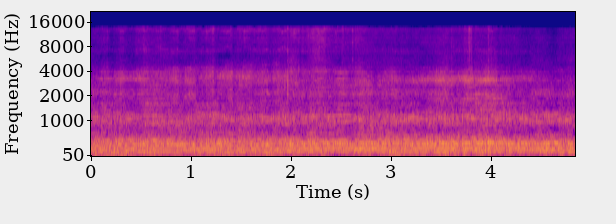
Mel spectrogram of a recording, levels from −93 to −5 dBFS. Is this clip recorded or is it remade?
remade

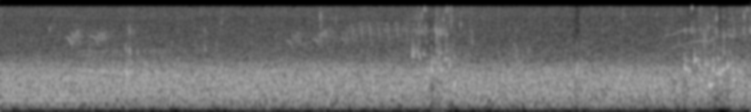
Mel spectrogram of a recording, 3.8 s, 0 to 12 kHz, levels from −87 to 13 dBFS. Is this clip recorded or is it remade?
recorded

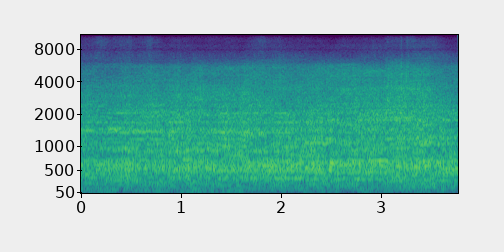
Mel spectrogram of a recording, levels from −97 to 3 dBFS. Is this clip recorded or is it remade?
remade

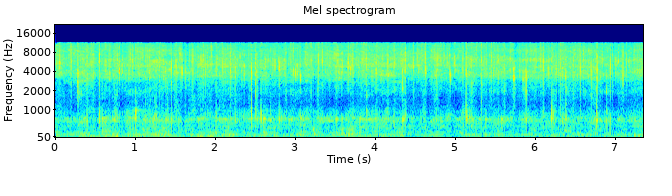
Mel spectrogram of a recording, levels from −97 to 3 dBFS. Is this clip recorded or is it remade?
remade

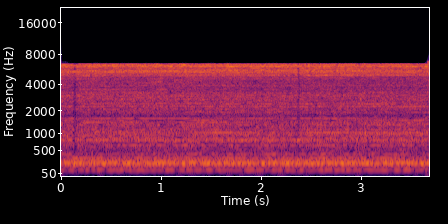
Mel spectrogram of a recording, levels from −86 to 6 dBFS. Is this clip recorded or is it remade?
recorded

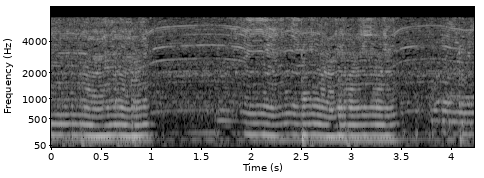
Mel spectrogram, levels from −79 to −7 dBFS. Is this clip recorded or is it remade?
recorded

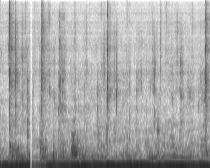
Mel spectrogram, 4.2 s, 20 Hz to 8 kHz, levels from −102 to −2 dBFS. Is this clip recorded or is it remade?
remade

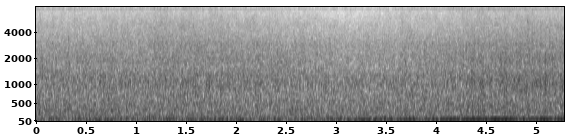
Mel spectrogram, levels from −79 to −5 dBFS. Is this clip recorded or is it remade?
recorded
